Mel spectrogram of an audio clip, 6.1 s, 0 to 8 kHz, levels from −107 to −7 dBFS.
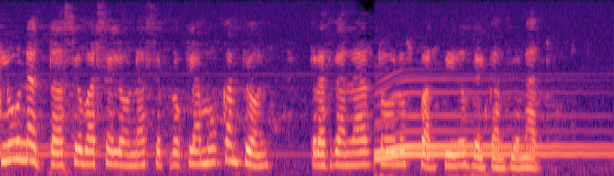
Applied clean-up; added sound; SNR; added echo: none; Guitar; 6 dB; none.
